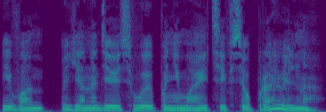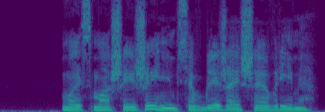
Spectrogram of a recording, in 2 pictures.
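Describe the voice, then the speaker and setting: A woman voicing an adult man, the heroine's fiancé, speaking calmly and evenly. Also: sits low, moderate pace, no echo, studio quality, close to an everyday voice. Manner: calm, even delivery.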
